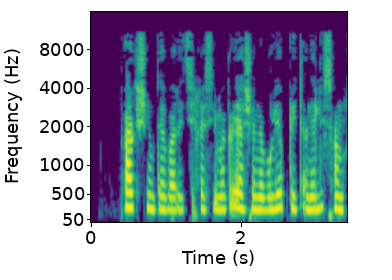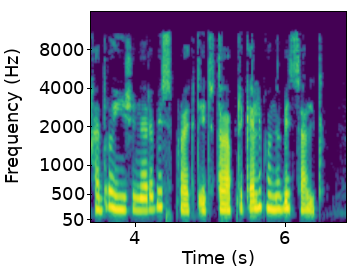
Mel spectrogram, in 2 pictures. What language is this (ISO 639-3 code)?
kat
